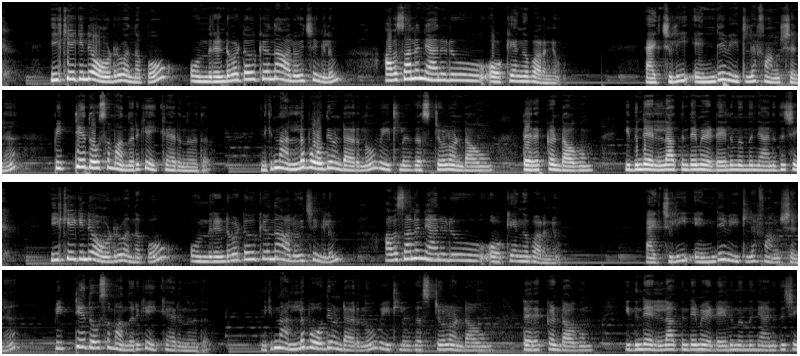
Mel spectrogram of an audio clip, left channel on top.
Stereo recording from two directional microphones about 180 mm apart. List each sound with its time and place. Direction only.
0.0 s a woman's voice: 35° left (ahead or behind)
